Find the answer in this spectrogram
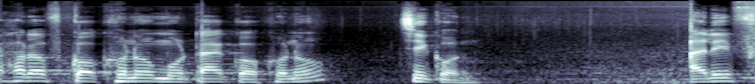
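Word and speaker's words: ألف: হরফে আলিফটা উচ্চারণ হবে কিভাবে? আলিফ। আলিফ অর্থাৎ এ হরফটি তিনটি হরফের সমষ্টিগতভাবে এ হরফটির বানান। একটি হচ্ছে হামজা আরেকটি হচ্ছে লাম আরেকটি হচ্ছে ফা। হামজার হরকত যদি জবর জের পেশ হয় তাহলে উচ্চারণ জবর হলে কেমন হবে? আ এরপরে লামের মধ্যে আছে জের ফার মধ্যে জজম একসাথে উচ্চারণ করলে আলিফ তাহলে আলিফ হরফটা উচ্চারণের সময়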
